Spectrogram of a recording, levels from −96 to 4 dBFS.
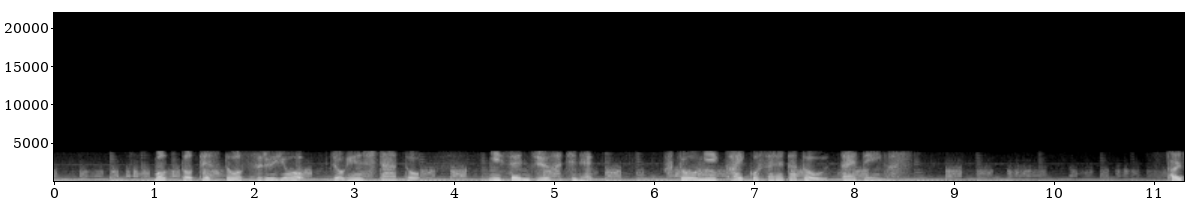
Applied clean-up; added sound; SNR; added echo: none; none; none; none.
